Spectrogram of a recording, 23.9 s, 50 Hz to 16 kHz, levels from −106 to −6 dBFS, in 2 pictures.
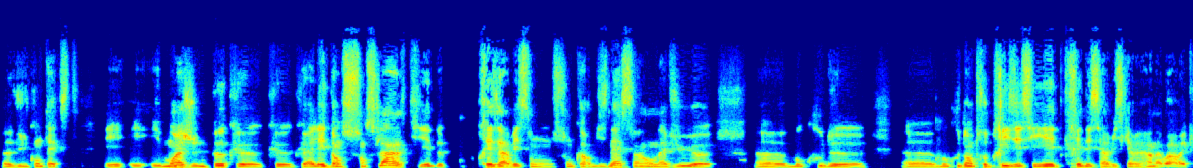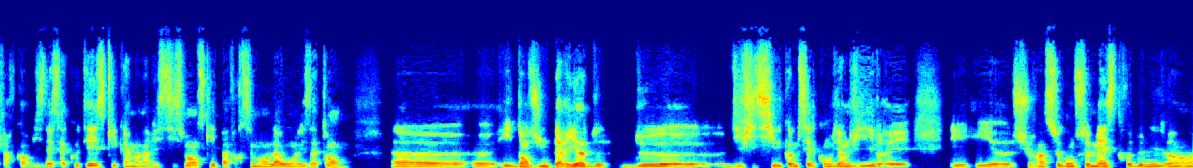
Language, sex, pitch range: French, male, 105-140 Hz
